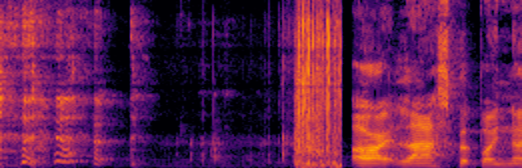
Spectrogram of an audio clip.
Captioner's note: coughing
